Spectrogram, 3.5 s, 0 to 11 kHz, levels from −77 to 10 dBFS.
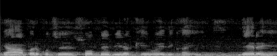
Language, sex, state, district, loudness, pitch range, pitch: Hindi, male, Haryana, Rohtak, -15 LUFS, 140-165 Hz, 155 Hz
